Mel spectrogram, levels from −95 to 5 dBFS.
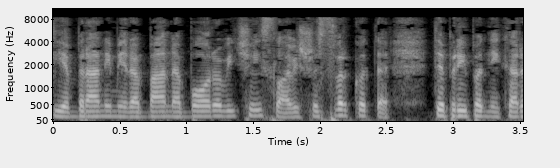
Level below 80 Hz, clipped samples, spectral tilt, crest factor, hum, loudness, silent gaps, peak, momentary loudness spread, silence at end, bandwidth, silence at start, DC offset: -48 dBFS; under 0.1%; -4 dB/octave; 16 dB; none; -26 LUFS; none; -10 dBFS; 5 LU; 0 s; 8.8 kHz; 0 s; under 0.1%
